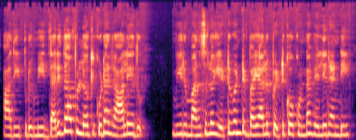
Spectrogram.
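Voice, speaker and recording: A woman voicing a calm, reassuring older temple priest in a story reading. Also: sits high, fairly quick, lightly acted.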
